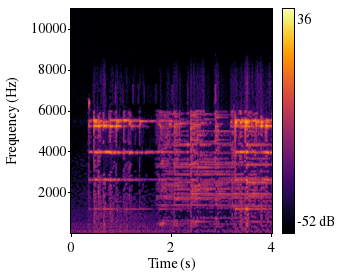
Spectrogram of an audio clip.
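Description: Small metal bells struck about four times, starting about a third of a second in. Their high, bright tones ring on and overlap one another.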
